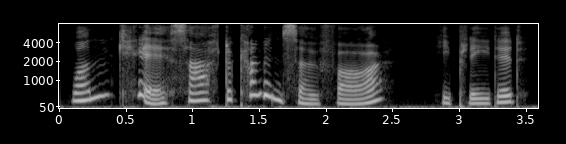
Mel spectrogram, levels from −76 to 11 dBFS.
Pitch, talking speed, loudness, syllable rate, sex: 255 Hz, 135 wpm, -20 LUFS, 5.0 syllables/s, female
